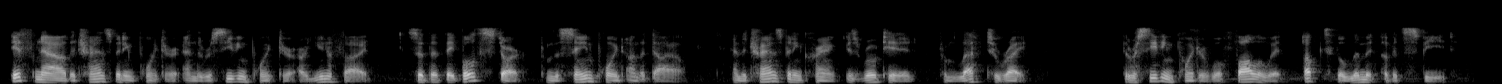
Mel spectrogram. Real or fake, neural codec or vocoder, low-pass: fake; codec, 16 kHz, 6 kbps, DAC; 5.4 kHz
